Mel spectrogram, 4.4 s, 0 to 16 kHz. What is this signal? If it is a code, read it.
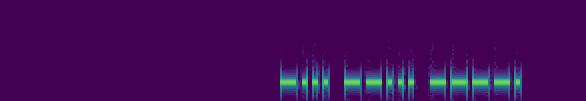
Morse code, heard as a keyed tone, about 27 wpm, 700 Hz. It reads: B79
